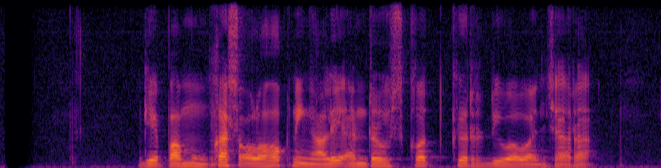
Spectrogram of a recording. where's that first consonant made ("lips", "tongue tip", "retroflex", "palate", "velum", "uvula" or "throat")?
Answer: velum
